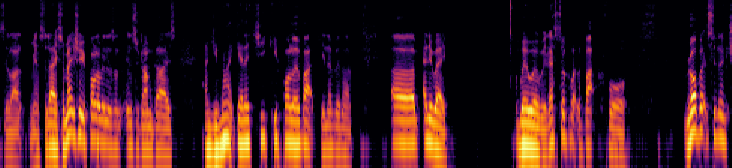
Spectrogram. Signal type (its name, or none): none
